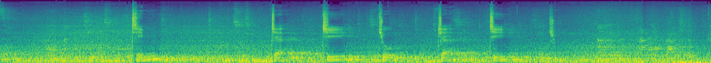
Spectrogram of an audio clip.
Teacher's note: tengah lidah bertemu dengan langit-langit. Ya, sama seperti shin.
